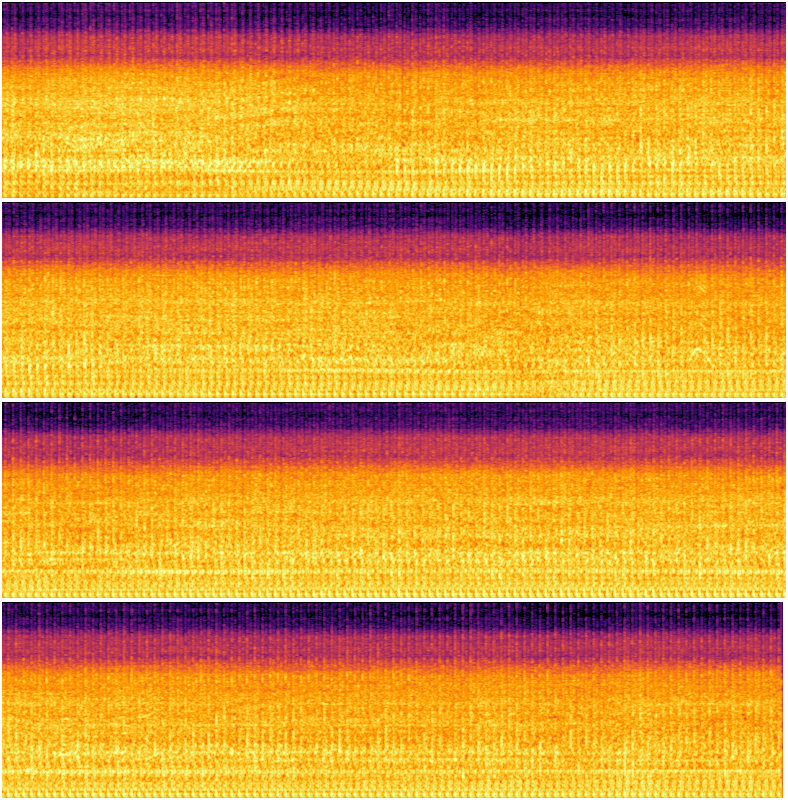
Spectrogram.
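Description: Small wooden boat's engine running steadily with a fast, even knocking beat while the boat moves across the water; its note shifts slightly about halfway through.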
